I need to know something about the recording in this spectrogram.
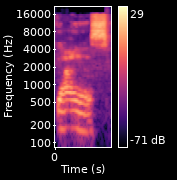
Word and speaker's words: Gaius: It says, "The elder to the beloved GAIUS," or Gaius, some people pronounce it, "whom I love in truth.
